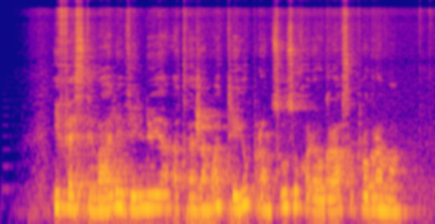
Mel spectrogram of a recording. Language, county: Lithuanian, Vilnius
